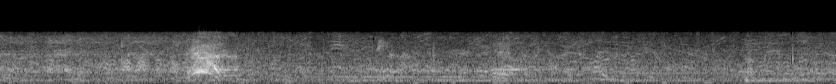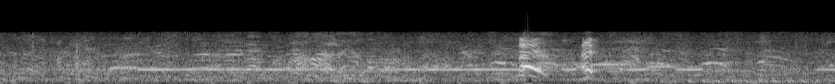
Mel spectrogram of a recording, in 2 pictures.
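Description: A large outdoor crowd murmurs and chatters.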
